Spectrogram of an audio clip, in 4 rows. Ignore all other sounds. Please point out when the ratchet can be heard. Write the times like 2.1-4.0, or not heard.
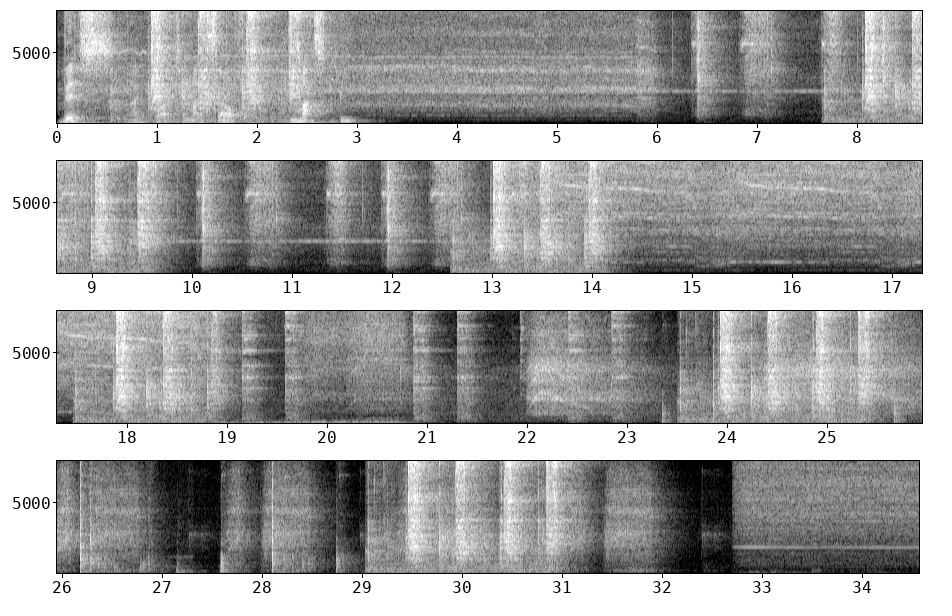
0.5-2.5, 7.7-9.6, 12.6-14.2, 17.4-18.9, 23.5-25.4, 29.0-31.0.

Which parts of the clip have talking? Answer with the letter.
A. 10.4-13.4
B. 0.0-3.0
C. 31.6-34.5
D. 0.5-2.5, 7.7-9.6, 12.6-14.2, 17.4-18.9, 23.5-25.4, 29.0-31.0
B.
